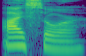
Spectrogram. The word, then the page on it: eyesore: American English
